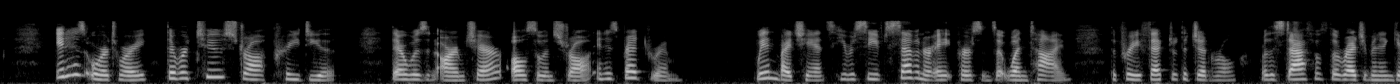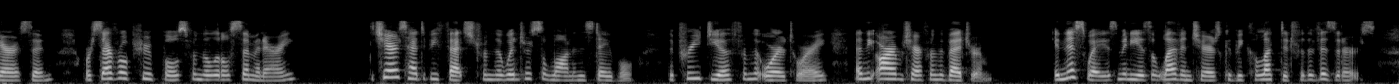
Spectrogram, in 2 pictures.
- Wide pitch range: No, average, 3.3 semitones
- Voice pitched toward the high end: Yes, high, 220 Hz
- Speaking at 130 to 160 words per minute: No, average, 195 wpm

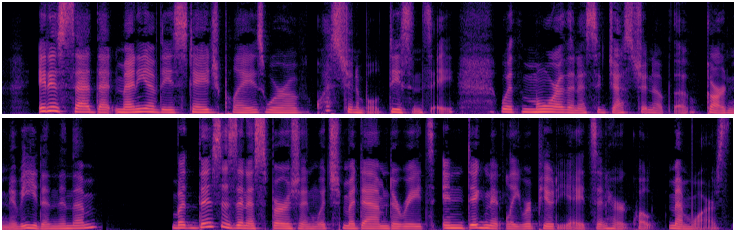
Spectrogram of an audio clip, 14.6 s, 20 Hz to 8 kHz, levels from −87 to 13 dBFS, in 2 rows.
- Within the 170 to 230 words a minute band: No, average, 160 wpm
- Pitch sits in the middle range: Yes, medium, 175 Hz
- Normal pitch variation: Yes, average, 3.2 semitones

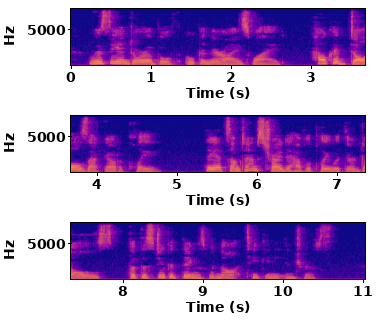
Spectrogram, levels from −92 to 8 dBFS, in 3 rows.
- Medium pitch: Yes, medium, 180 Hz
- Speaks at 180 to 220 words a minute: Yes, average, 185 wpm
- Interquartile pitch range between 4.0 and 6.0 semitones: Yes, average, 4.7 semitones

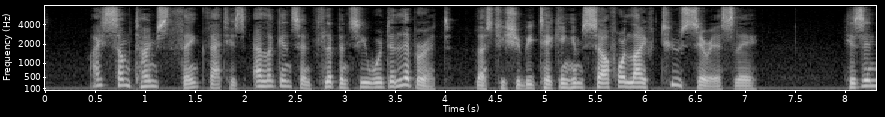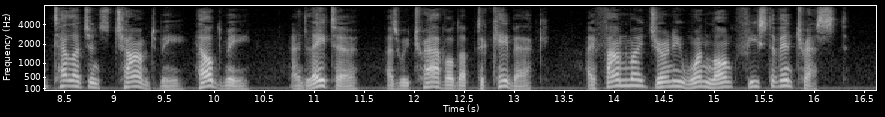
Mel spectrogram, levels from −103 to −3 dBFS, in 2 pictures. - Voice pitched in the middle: Yes, medium, 150 Hz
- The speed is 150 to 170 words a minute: Yes, average, 155 wpm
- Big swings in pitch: Yes, wide, 8.4 semitones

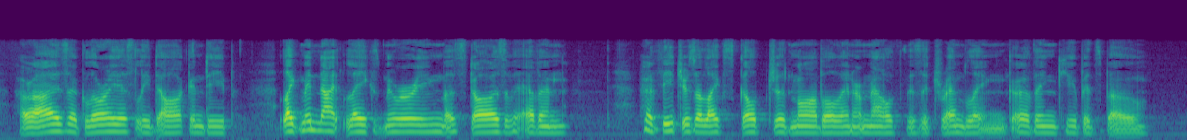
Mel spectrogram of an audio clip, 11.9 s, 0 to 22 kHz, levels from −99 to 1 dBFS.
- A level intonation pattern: Yes, narrow, 2.1 semitones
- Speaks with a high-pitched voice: No, medium, 155 Hz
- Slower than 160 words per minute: Yes, average, 150 wpm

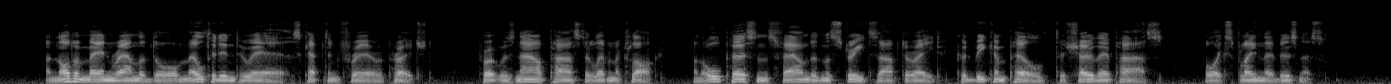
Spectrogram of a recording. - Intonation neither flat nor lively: Yes, average, 3.4 semitones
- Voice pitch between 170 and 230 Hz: No, very low, 95 Hz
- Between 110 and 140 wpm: No, average, 175 wpm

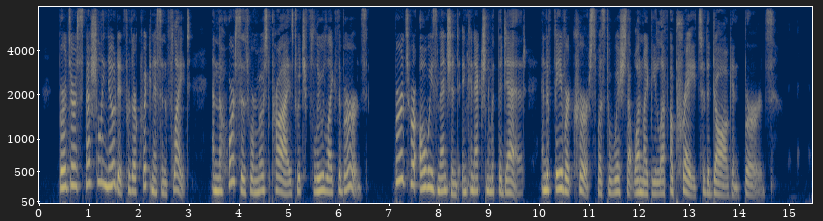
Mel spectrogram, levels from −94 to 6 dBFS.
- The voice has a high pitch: Yes, high, 205 Hz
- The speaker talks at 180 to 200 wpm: Yes, average, 185 wpm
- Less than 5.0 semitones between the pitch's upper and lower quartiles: No, average, 5.3 semitones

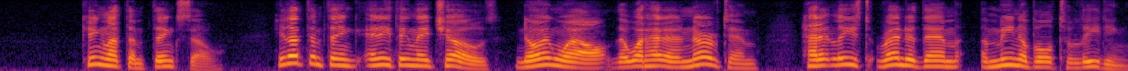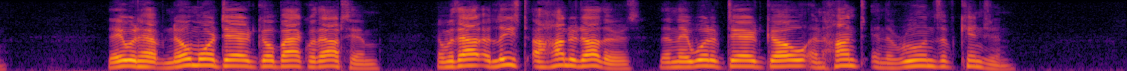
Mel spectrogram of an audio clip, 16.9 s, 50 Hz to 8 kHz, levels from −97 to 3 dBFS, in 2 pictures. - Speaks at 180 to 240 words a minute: Yes, average, 200 wpm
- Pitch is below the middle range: No, high, 195 Hz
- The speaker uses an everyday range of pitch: Yes, average, 3.8 semitones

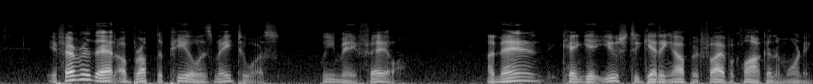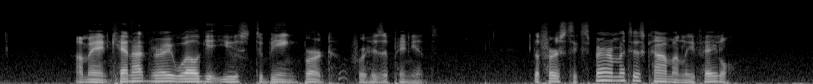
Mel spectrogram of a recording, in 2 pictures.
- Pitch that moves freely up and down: Yes, wide, 5.7 semitones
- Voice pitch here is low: Yes, low, 120 Hz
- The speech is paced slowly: No, average, 165 wpm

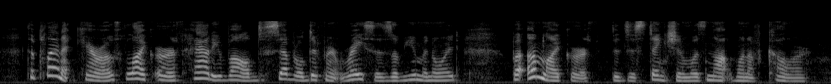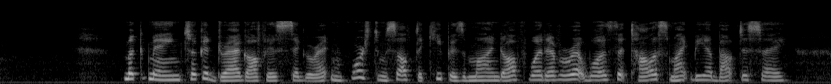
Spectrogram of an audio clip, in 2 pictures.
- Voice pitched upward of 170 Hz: Yes, high, 190 Hz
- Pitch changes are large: No, average, 3.3 semitones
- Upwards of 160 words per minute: Yes, average, 170 wpm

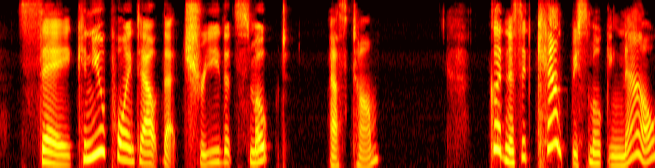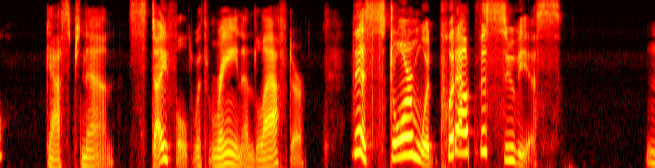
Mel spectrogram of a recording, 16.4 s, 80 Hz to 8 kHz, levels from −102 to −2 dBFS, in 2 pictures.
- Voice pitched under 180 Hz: No, high, 235 Hz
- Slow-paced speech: Yes, slow, 110 wpm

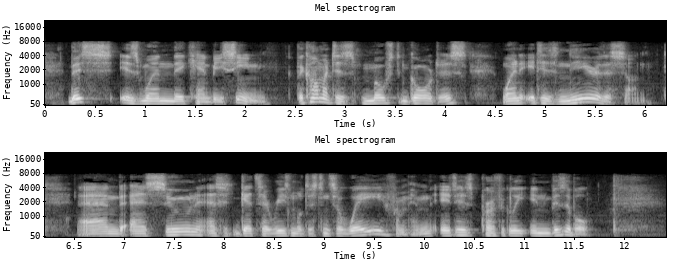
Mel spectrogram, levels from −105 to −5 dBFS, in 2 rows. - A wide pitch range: No, average, 3.2 semitones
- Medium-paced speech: Yes, average, 165 wpm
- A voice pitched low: Yes, low, 110 Hz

